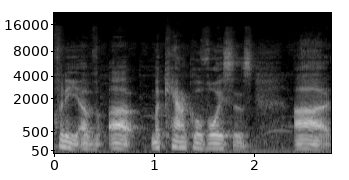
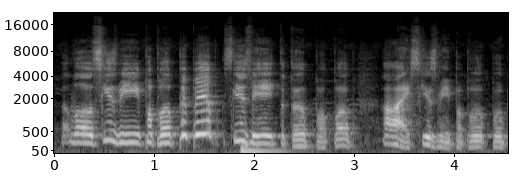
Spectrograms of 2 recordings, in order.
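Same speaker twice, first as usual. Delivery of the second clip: high chirpy little robot; 10 semitones higher, 4 dB louder than usual. Acted. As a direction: squeak like a busy little bot. Little runner bots chirping.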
